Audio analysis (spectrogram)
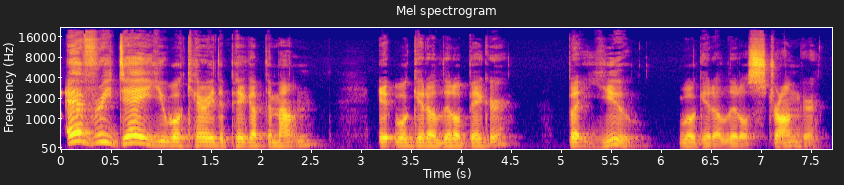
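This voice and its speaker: A man's voice: mid-range voice, expressive, normal speed, a little mellow, natural voice. Man playing a blunt, bossy old woman fortune-teller. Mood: instructing. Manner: emphatic, instructing, asks rhetorical questions.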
